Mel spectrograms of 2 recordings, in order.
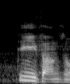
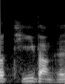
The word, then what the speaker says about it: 提防: 那么由于你还在细论里面呢，防普瞻呢，你不敢怎么样，防是提防，地防就是提防，地防什么？普瞻呢？普瞻是什么？ – 哪个地？ – 就是平常我们说提防，可是念成地防。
